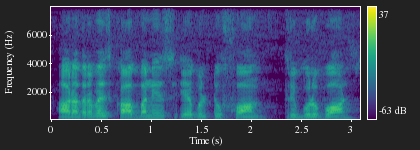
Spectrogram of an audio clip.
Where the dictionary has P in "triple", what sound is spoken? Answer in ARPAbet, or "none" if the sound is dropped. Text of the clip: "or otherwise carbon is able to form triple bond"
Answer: B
